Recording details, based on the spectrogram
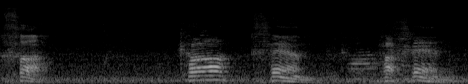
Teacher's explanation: The kaf without the dagesh has some breath in it.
